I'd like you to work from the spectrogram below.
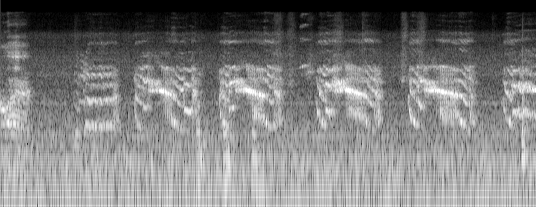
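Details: Yellow-naped amazon parrot talking alongside a parrot expert: a series of harmonic, speech-like phrases roughly every second and a half, each with wavering, stacked tones, over a steady low background hum.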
